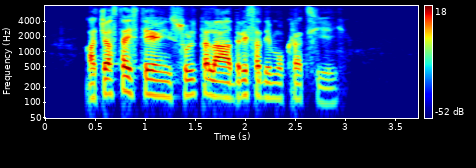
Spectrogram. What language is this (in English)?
Romanian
